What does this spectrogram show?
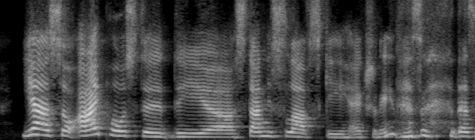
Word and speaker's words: Stanislavski: Yeah, so I posted the Stanislavski, actually.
